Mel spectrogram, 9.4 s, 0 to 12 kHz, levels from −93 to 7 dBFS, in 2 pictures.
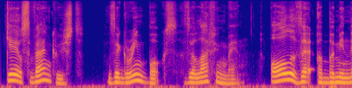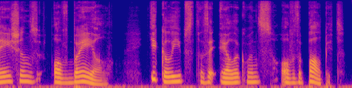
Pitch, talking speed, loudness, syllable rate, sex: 155 Hz, 120 wpm, -19 LUFS, 4.8 syllables/s, male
